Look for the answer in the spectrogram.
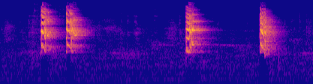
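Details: Lovebirds, a breeding pair, giving four sharp, high, harsh chirps: two close together, then two single notes about a second apart, over quiet background hiss.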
